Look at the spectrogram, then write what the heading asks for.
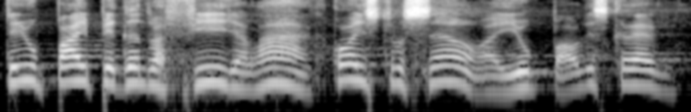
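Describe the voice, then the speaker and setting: A fairly high-voiced man with a Brazilian Portuguese accent teaching a church Bible class. His tone is mellow and unhurried, and he keeps turning questions back to the class. The sound carries a long reverb, as if in a large church hall. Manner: conversational, asks the class questions. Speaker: pastor teaching Sunday school class.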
